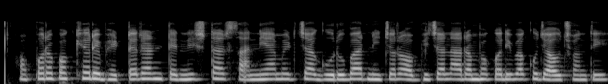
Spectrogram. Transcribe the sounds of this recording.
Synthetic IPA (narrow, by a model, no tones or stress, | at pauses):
ɔpɔɾɔpɔkʰːjɔɾebʱeʈeɾanʈenisʈaɾst̪ʰanijamiɽt͡ʃaɡuɾubaɾnid͡ʒɔɾɔːbʱid͡ʒanɔaɾɔmbʱɔkɔɾibakud͡ʒawt͡ʃʰɔnt̪i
